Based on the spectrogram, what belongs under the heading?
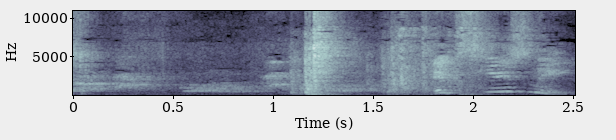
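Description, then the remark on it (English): Household dogs bark a few times, sharp yelping barks mixed with a thump and some background voices, moderately loud. “I feel like I actually have to walk out there and tell my dogs to stop.”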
